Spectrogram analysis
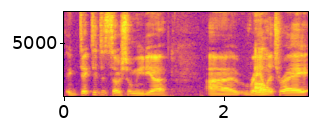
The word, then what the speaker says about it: Rhea Litre: to social media uh rey latrey everywhere it's true and that's how you pronounce my name goddammit yeah rey in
